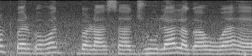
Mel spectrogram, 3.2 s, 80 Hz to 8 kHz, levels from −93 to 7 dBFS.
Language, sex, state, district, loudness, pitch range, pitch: Hindi, female, Uttar Pradesh, Lucknow, -15 LUFS, 205-235 Hz, 220 Hz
